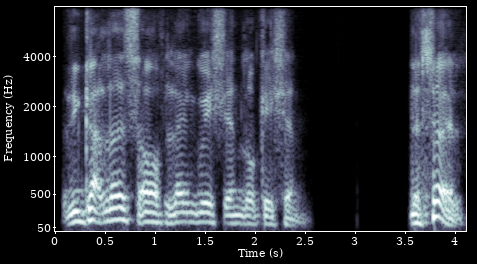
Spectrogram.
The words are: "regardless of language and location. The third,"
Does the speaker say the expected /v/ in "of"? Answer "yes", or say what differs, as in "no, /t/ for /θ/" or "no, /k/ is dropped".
no, /f/ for /v/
